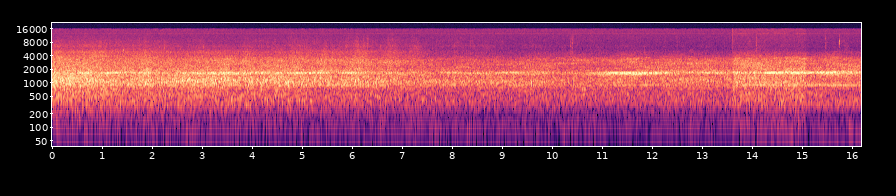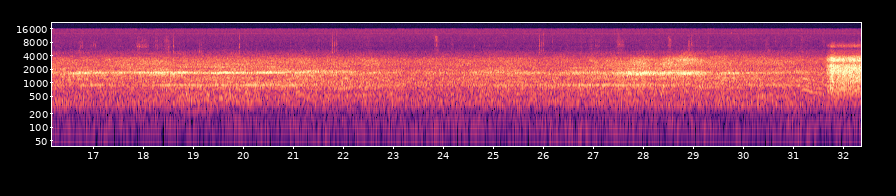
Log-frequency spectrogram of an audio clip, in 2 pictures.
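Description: Airbus A380's four Rolls-Royce Trent 900 turbofans running at taxi power as the airliner rolls along the taxiway: a steady jet whine with two high, steady tones over a continuous rush.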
